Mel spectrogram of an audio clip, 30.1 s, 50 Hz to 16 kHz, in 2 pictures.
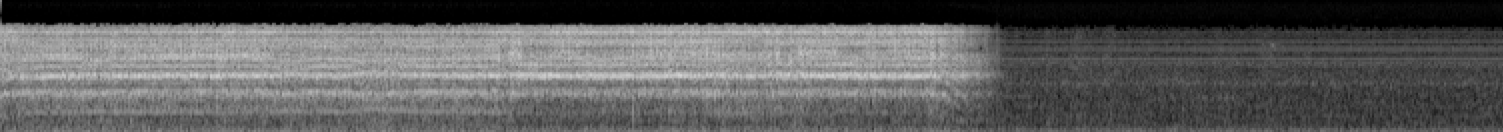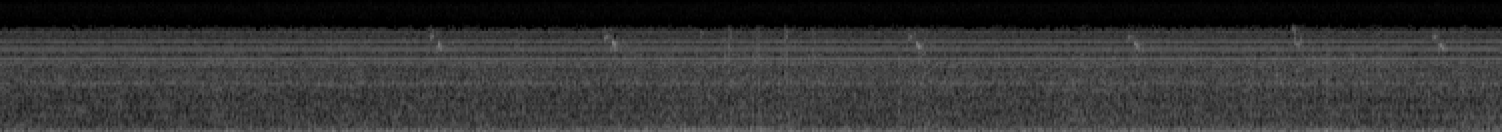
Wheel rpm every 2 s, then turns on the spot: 150, 160, 160, 160, 130, 0, 0, 0, 0, 0, 0, 0, 0, 0, 0.
none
